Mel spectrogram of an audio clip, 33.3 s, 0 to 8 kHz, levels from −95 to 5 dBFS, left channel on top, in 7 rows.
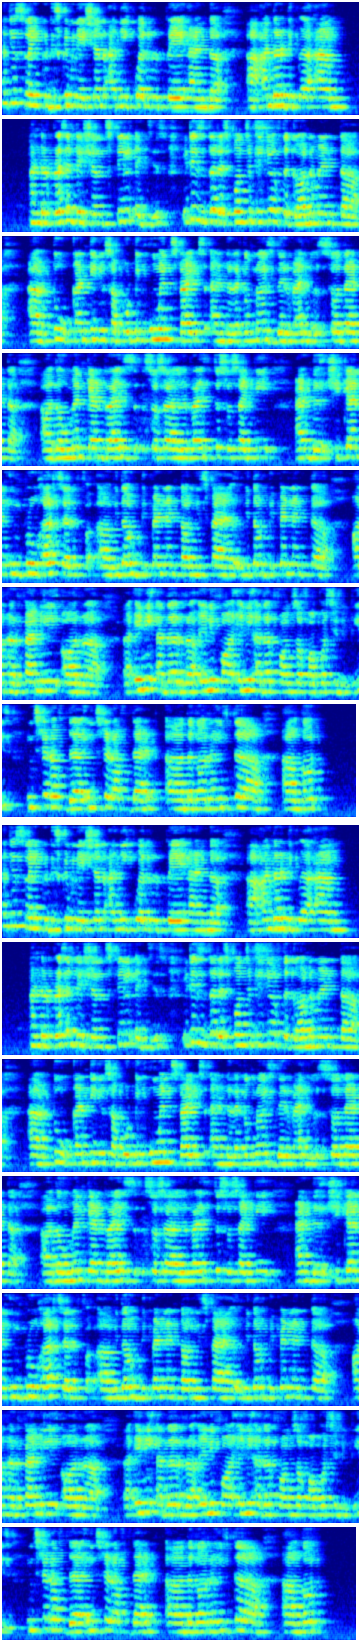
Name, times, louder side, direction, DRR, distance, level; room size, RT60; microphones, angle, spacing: voice 1, 0.0-4.5 5.1-17.8 18.2-23.4 23.7-32.7, left 2 dB, 75° left, -2 dB, 7.8 m, -30 dB
20.0 x 15.5 x 3.2 m, 0.38 s
head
